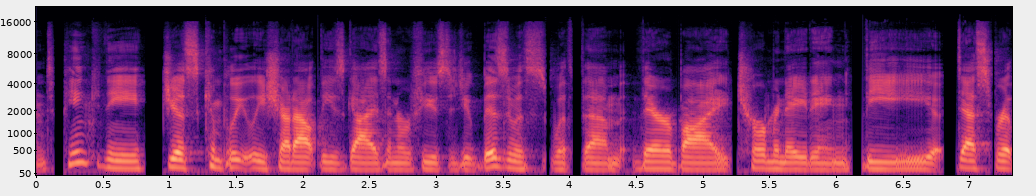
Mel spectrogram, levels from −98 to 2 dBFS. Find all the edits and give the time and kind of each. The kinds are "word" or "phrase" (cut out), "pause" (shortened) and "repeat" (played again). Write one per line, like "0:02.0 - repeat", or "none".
none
